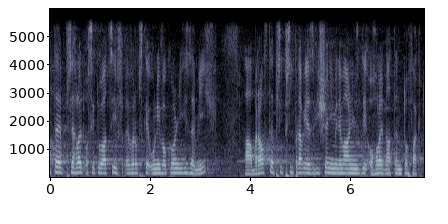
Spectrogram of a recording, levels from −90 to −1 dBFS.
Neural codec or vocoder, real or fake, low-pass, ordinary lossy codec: none; real; 5.4 kHz; AAC, 48 kbps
